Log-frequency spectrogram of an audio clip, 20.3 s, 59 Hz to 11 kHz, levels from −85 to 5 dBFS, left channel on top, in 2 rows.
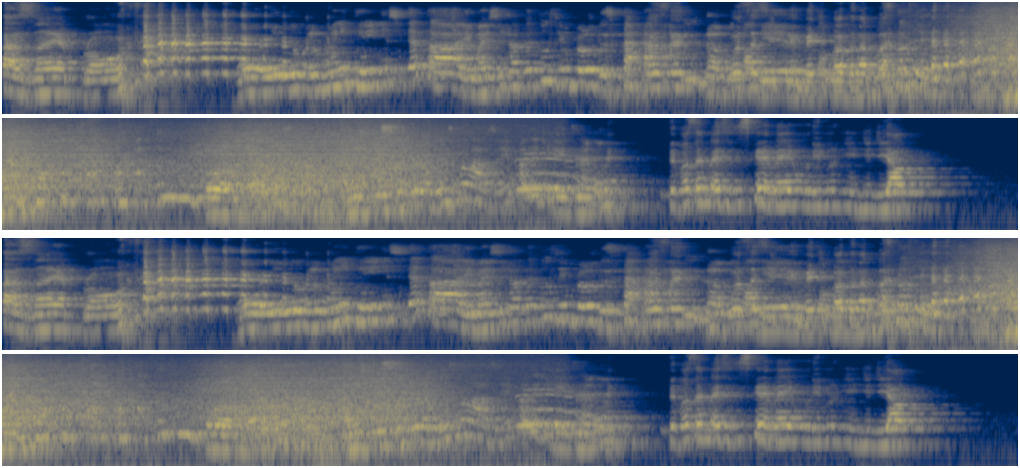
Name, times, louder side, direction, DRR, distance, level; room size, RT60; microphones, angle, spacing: voice 1, 0.0-2.7 6.4-6.9 7.3-10.5 15.3-16.3 16.8-19.2, left 1 dB, 10° left, 3 dB, 0.4 m, -25 dB
voice 2, 2.3-9.3 10.3-16.3, left 2 dB, 85° left, 0 dB, 1.2 m, -27 dB
Waves surf, 9.0-15.8, left 1 dB, 40° left, 2.5 m, -26 dB
6.5 x 3.6 x 5.3 m, 0.98 s
head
